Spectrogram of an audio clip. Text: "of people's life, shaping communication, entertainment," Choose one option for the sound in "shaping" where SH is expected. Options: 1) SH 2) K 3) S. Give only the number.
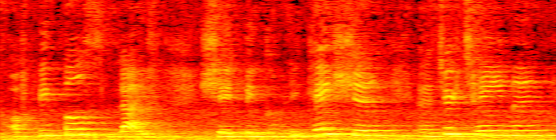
1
